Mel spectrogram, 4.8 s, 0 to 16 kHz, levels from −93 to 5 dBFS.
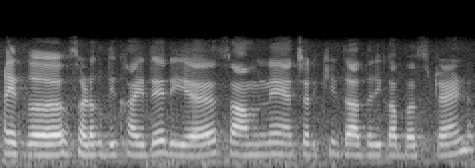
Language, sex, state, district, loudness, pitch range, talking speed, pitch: Hindi, female, Haryana, Charkhi Dadri, -15 LUFS, 200-220 Hz, 175 wpm, 205 Hz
